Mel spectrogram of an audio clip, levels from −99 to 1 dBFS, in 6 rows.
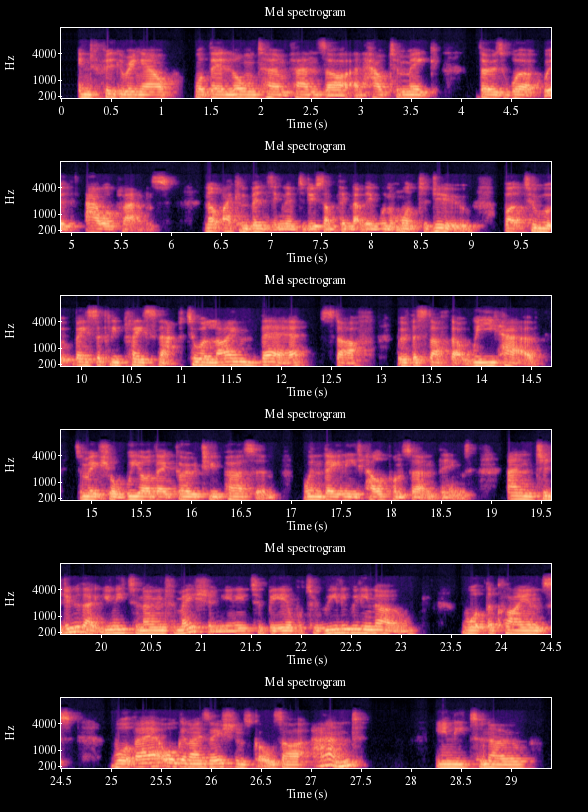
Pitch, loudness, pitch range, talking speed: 145 Hz, -15 LUFS, 135-150 Hz, 190 wpm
